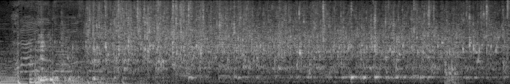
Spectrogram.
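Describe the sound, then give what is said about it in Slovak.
A toilet flushing loudly, opening with a strong low surge of rushing water and then settling into a steady hissing trickle as the water runs on to the end. “Je čas spláchnuť.”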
